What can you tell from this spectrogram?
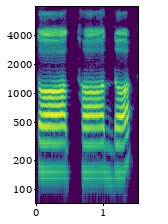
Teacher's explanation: आपका जिह्वा जो है वो दांत से आके जो है स्पर्श कर रही है और दांत से जो है उच्चारित ध्वनि निकल रही है। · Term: त वर्ग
